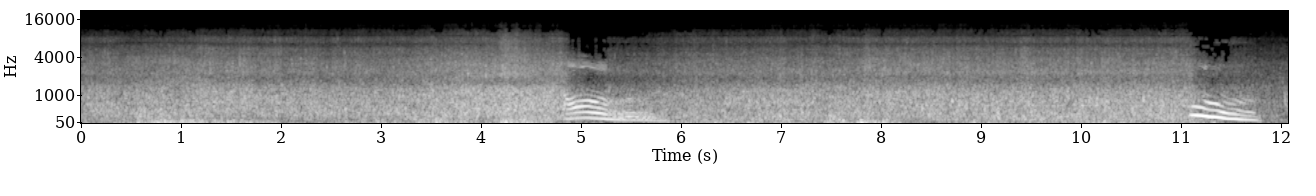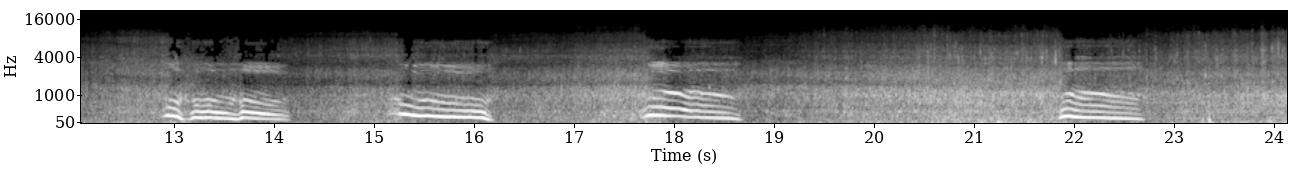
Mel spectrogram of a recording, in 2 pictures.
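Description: Water rushes and splashes steadily over rocks nearby.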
